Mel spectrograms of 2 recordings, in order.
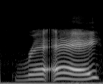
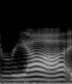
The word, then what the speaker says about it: Re'eh: This week's Torah portion is Re'eh, or sometimes it's pronounced Re'eh, or sometimes it's pronounced Re'ah. It depends on who you're listening to. There are very many ways of pronouncing this.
